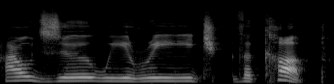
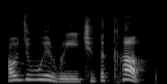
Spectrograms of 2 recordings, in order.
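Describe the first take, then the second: First: It is said slowly. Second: It is said faster.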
